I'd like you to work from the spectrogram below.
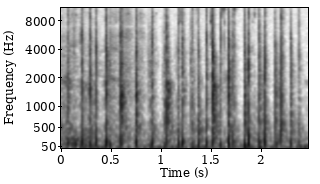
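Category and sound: crowd, applause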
